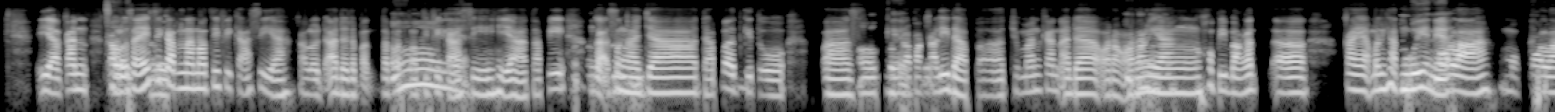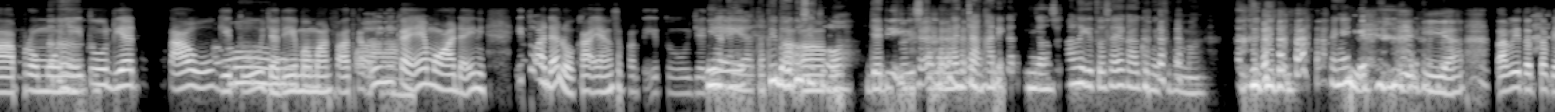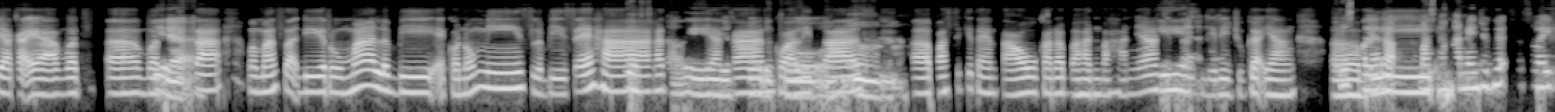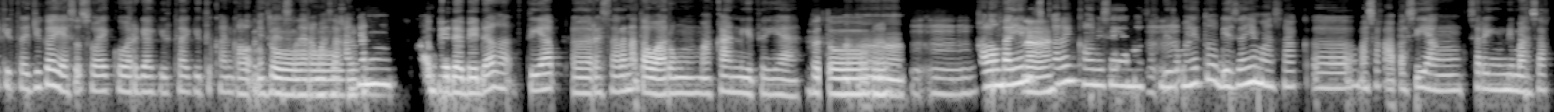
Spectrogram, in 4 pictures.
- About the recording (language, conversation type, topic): Indonesian, unstructured, Bagaimana Anda memutuskan antara memasak di rumah dan makan di luar?
- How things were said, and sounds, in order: chuckle; other background noise; drawn out: "Oh"; laugh; chuckle; tapping; distorted speech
